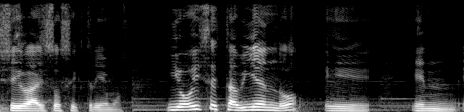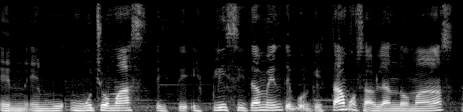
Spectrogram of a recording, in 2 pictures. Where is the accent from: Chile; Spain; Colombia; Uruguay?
Uruguay; Somos el país de América Latina que estamos en el número uno en indicadores de democracia, institucionalidad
